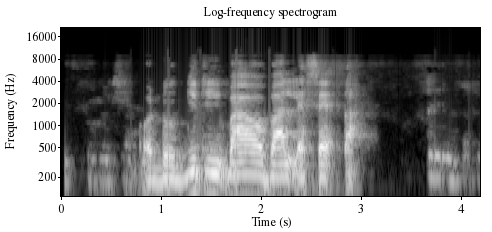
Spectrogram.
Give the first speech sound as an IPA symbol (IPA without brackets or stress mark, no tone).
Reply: ʔ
